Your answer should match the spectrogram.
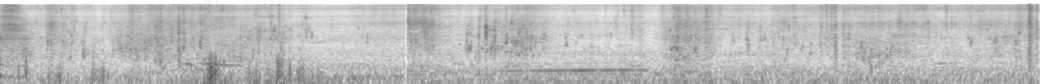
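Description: Reeds rustling and shallow marsh water sloshing as a person wades into a reed bed and reaches into the water. Wind buffets the microphone throughout, with a steady low rumble.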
